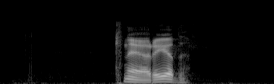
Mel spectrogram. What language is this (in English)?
Swedish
